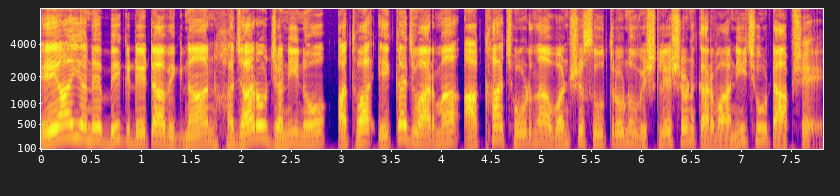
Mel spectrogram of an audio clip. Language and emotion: Gujarati, neutral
